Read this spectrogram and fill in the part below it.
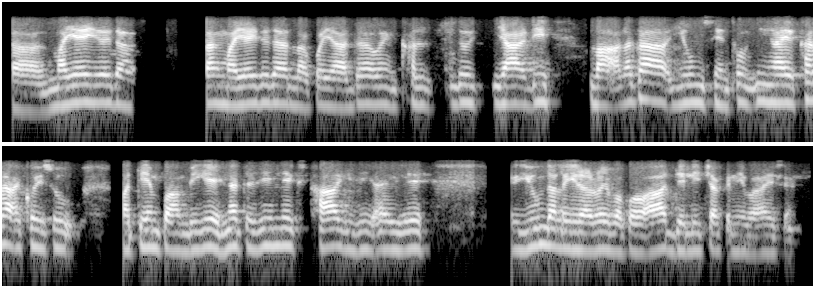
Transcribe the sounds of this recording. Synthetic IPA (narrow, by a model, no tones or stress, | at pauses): amajajdɯda | taŋmajajdɯdalak̚pajaɾdaɔjnkʰɐldujaɾdi | laɾɐɡajumsentʰɔk̚niŋajkʰaɾaːjkʰojsumɐtempambiɡehinatazinekstʰaɡidiajse | jumdalajɾaɾɔjbakɔwadelit͡ʃakːnibaajse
